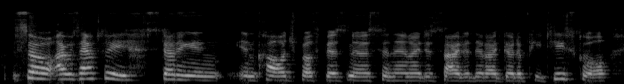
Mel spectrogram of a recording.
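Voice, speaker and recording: A woman with an ordinary speaking voice, medium pitch and ordinary pitch variation, at a moderate pace with hardly any pauses. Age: 60s. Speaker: fitness trainer and author. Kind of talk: interview.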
